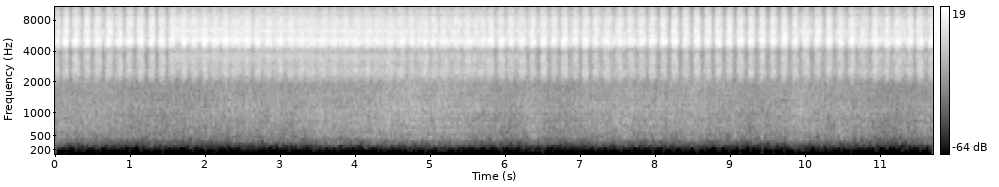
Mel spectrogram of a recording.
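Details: Cicadas in full song: a loud, high, buzzing drone beating in clear regular pulses about three times per second, steady throughout, over a quiet background rush.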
